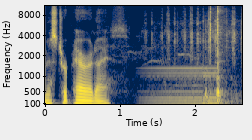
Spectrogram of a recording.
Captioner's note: recording sound; click sound off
